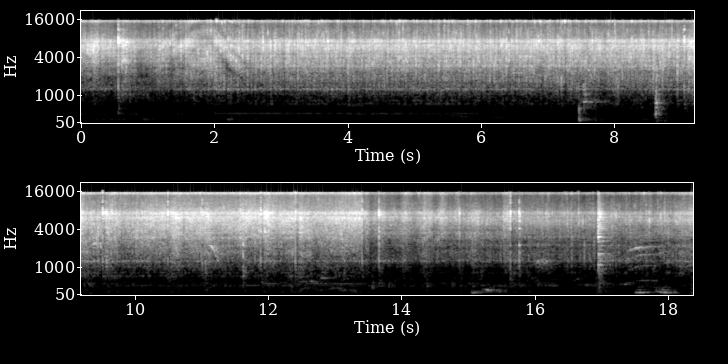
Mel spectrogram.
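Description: Boiled potato chunks sizzling in oil in a metal wok while a spatula stirs and scrapes them, with a couple of sharp knocks of the spatula on the pan about halfway through. The sizzling drops a little about two-thirds of the way through.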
